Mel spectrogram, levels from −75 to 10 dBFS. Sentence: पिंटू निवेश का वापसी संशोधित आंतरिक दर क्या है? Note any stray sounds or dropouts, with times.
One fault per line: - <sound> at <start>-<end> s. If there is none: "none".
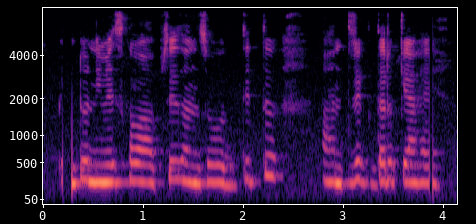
- dropout at 0.2-0.3 s
- dropout at 3.9-3.9 s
